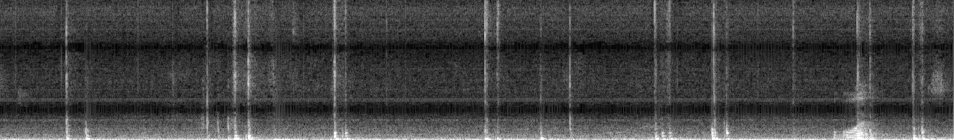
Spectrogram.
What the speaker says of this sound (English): I'm just typing something in the chat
